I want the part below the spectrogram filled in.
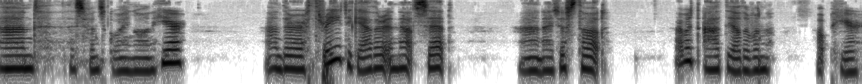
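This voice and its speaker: A woman in a Northern Irish accent speaks at a medium pitch and moderate pace, with ordinary pitch variation. She leaves long, frequent pauses, and the sound is dry and close with no echo. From Northern Ireland. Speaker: craft video maker. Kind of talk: crafting tutorial; video outro. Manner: casual, chatty.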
